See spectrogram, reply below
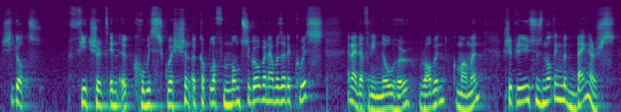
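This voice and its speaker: A young man with a Belgian accent giving relaxed, rambling commentary while playing a game, recorded at home on a desk mic. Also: a little high, a little fast. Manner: rambling, relaxed, thinking aloud. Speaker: gaming video creator. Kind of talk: casual gameplay commentary. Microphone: desk mic with webcam.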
